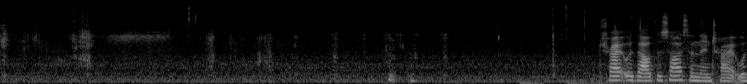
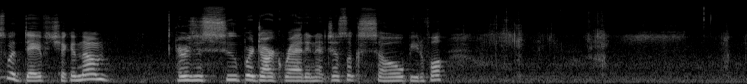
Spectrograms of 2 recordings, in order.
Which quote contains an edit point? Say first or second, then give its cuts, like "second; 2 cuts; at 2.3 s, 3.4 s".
first; 1 cut; at 4.6 s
